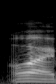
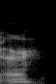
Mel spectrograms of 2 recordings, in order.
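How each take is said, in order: First: The word is said in full. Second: The word is reduced to a weak er.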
